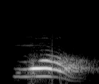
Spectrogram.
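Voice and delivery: high, loud amazed whoa; big wide-eyed whoa. A narrator's reading. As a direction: gasp it out in wonder. Narrator marvels at information.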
